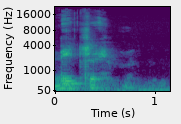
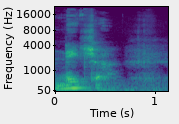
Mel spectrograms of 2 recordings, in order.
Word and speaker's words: Nietzsche: That was the case with Schopenhauer, Nietzsche, and I even say Nietzsche, not Nietzsche, in the German style of pronunciation.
